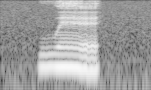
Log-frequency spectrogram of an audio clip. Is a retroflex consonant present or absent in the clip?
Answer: absent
